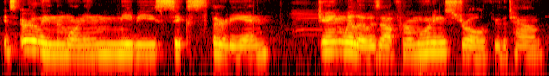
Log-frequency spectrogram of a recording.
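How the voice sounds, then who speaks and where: A woman's voice: medium pitch, steady tone, a little slow, mellow, faint music behind, low-quality recording. A young woman reading scripted narration for a radio theatre play. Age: young adult.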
